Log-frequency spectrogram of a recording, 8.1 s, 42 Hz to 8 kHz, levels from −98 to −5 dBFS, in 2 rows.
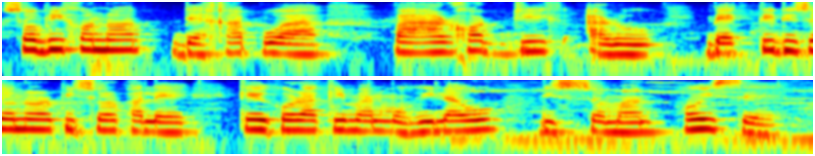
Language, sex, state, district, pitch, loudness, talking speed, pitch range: Assamese, female, Assam, Kamrup Metropolitan, 225 Hz, -17 LUFS, 95 wpm, 205-245 Hz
